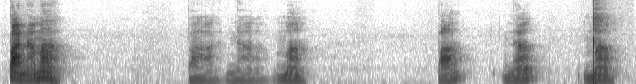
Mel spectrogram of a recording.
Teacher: Panamá es una palabra aguda, tiene el acento en la última sílaba tónica, Panamá. Termina en vocal, en N o en S.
